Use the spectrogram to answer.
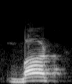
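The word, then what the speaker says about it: birth: तो जब आप ब पढ़ेंगे तो देखेंगे तो आई का उच्चारण हल्का सा अ में, बर्थ, बर्थ।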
